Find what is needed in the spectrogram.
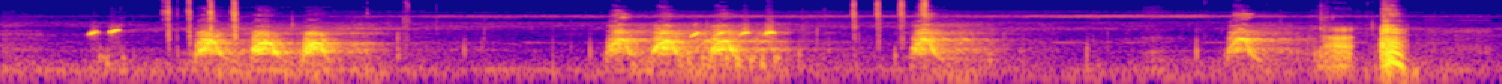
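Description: A dog barking in several short bouts with pauses between.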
